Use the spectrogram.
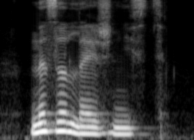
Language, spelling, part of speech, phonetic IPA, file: Ukrainian, незалежність, noun, [nezɐˈɫɛʒnʲisʲtʲ], Uk-незалежність.ogg
- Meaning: independence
